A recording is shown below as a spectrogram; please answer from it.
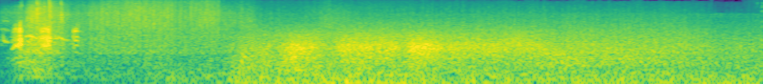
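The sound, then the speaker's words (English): A rocket ship launches from Earth: a deep, broad roar that swells after a couple of seconds and then holds steady and loud until the end. “This rocket ship is breaking away from the Earth with the speed of light, right into the path of the new planet.”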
